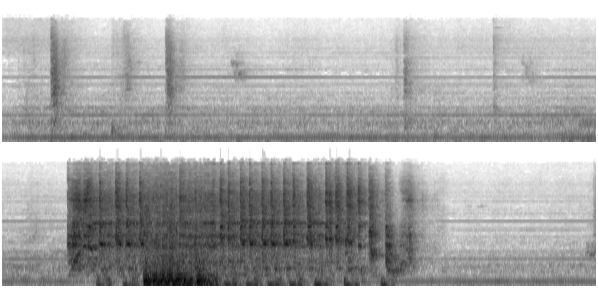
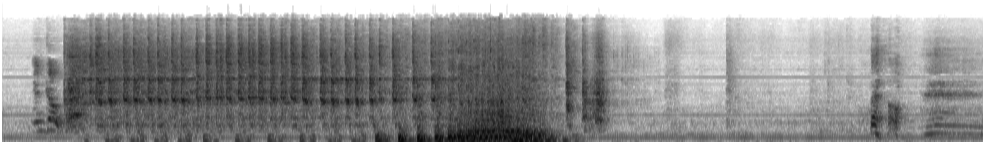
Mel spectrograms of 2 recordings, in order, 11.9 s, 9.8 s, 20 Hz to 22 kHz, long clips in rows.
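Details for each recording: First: 1986 Suzuki Intruder motorcycle project, weak battery: starter cranks about three seconds with ragged, uneven firing pulses that begin to catch but never settle into a run. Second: 1986 Suzuki Intruder V-twin motorcycle project, weak battery: catches after brief crank and runs with an even, lively beat on both cylinders before shutoff; normal idle.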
